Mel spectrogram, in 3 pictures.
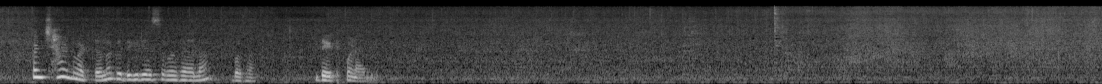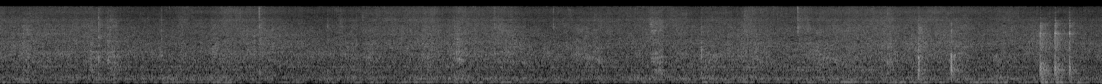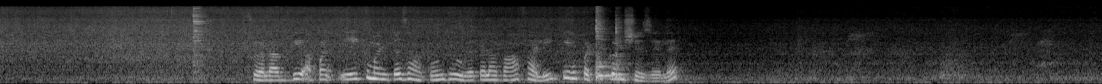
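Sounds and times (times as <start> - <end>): vegetables sizzling in a pan: 0.0 - 30.2
spatula scraping and clacking on pan: 10.3 - 13.8, 15.4 - 21.9.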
